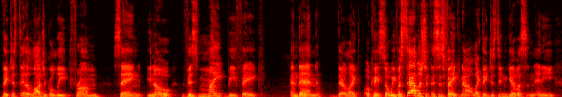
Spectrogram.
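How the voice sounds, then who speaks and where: A man with a fairly high voice co-hosts a casual online chat show. He rambles, stumbles over his words and restarts his sentences. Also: animated, a little slow. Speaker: co-host.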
